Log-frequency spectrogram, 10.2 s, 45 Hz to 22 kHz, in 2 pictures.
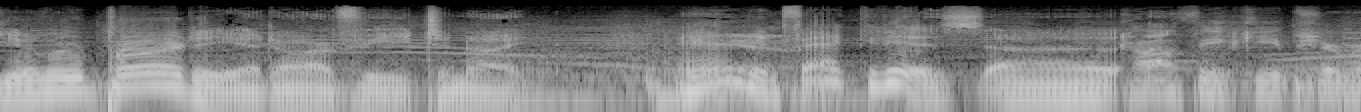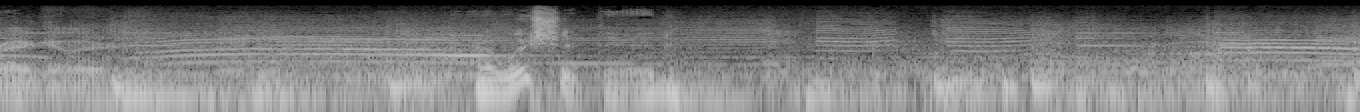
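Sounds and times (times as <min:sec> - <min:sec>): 
speech: 0:00.0 - 0:07.9
steady musical backing: 0:00.0 - 0:10.1
drawn-out wavering cat meows in a recorded song: 0:00.5 - 0:10.1.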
